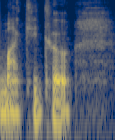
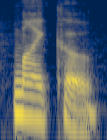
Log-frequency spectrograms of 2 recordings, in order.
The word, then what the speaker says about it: Michael: Is it Michael? Sorry, I pronounced your name wrong. Not Mako. Michael.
